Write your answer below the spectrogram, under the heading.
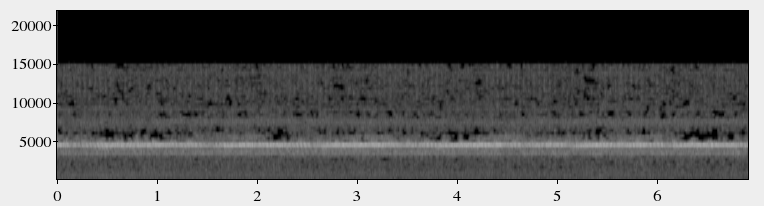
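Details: Insects heard in a background nature track for sleep and study, producing a bright, piercing continuous trill with soft pulsing swells in loudness.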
